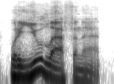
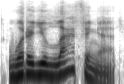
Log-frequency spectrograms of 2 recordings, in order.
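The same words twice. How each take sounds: First: "you" punched, taking offence; challenging stress on YOU. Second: Weight on "laughing", a neutral question; curious question. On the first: Teacher drilling the challenge to people laughing, stress on "you". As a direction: lean hard on "you" as a challenge. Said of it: "你笑什么笑啊". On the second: Teacher drilling the question to people laughing, stress on "laughing". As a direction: ask with "laughing" stressed, not "you". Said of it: "哎，你们在笑什么". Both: Shown as a demonstration.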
